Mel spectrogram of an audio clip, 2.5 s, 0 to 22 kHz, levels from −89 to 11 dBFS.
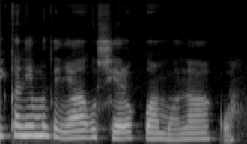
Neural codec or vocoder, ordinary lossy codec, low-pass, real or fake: codec, 44.1 kHz, 7.8 kbps, DAC; none; 19.8 kHz; fake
